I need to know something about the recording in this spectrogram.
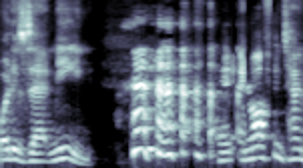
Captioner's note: laughs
